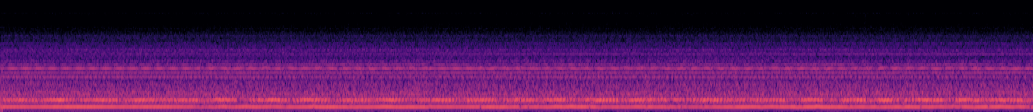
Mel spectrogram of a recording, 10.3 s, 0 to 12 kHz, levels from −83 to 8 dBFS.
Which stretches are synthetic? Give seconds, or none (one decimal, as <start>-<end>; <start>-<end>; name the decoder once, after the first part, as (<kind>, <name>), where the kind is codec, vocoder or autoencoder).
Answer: 2.0-4.3 (vocoder, BigVGAN v2); 4.8-10.3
